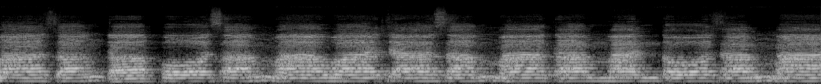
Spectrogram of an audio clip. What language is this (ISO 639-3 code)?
tha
